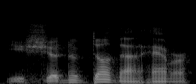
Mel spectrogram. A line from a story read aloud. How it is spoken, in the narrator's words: she said quietly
